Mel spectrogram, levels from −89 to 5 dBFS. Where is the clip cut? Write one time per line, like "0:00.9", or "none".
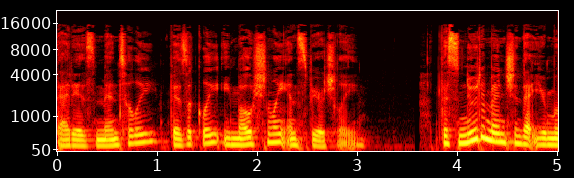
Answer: none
